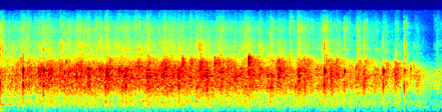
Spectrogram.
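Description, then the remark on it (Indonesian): An audience claps steadily for several seconds, a dense wash of many hands filling the room at moderate volume, tapering slightly at the end with no voices over it. “Mana tubuh tangannya?”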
